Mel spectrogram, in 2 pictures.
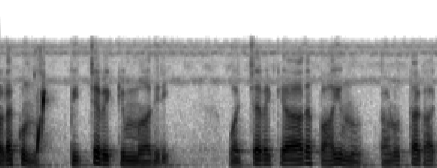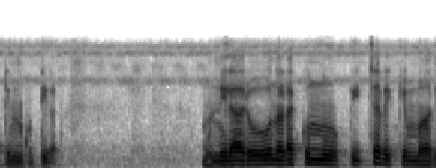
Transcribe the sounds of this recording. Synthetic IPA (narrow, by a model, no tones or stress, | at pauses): ɐɽɐkːunːu | pit͡ɕːɐʋekʲːumːaːðiɾi | ʋɐt͡ɕːɐʋekʲːaːðɐpaːjunːut̪ɐɳut̪ːɐka̰ːtːinkuʈːiɣɐ̰ɭ | munːilaːɾoːnɐɽɐkːunːupit͡ɕːɐʋekʲːumːaːd̪i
